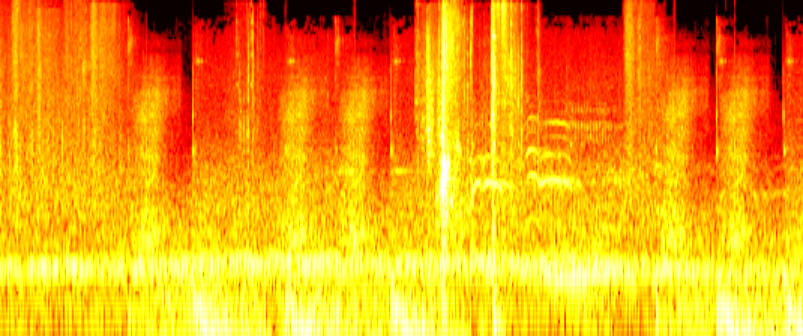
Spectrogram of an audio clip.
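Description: Footsteps swish and thud through dry grass.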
